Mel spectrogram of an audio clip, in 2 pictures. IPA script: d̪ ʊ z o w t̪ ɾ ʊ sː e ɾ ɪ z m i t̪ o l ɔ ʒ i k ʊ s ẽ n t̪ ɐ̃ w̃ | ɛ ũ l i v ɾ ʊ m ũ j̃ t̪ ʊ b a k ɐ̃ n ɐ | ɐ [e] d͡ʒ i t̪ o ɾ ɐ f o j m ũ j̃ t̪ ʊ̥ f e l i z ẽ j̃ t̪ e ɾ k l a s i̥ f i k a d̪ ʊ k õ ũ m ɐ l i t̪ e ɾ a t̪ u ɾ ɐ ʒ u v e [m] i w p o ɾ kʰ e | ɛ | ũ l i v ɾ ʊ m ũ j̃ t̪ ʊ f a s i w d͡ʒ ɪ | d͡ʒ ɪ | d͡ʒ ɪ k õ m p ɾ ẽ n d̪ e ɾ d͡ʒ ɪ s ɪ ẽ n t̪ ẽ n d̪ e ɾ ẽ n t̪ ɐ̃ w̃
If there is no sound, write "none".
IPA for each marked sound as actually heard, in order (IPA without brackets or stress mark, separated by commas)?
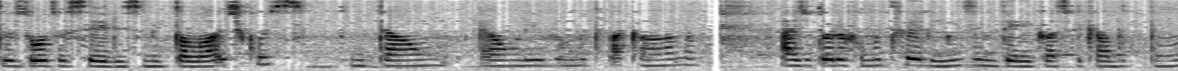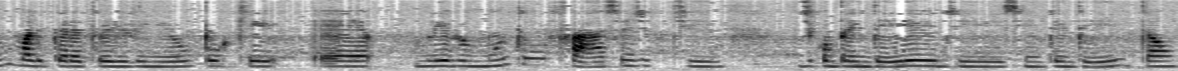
e, n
